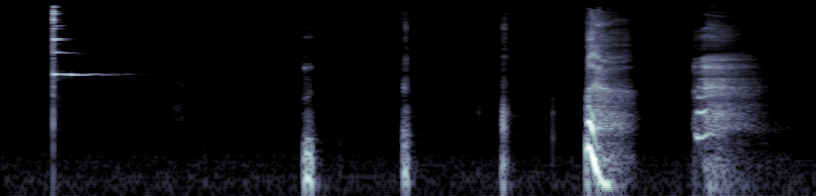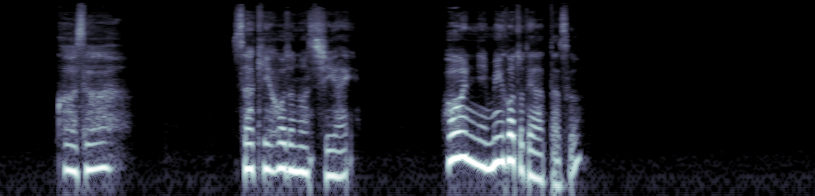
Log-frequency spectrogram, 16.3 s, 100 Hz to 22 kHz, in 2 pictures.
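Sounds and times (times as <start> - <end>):
glasses clinking in a toast: 0.6 - 1.2
speech: 3.0 - 3.2, 8.8 - 9.4, 10.6 - 11.8, 12.6 - 14.0.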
